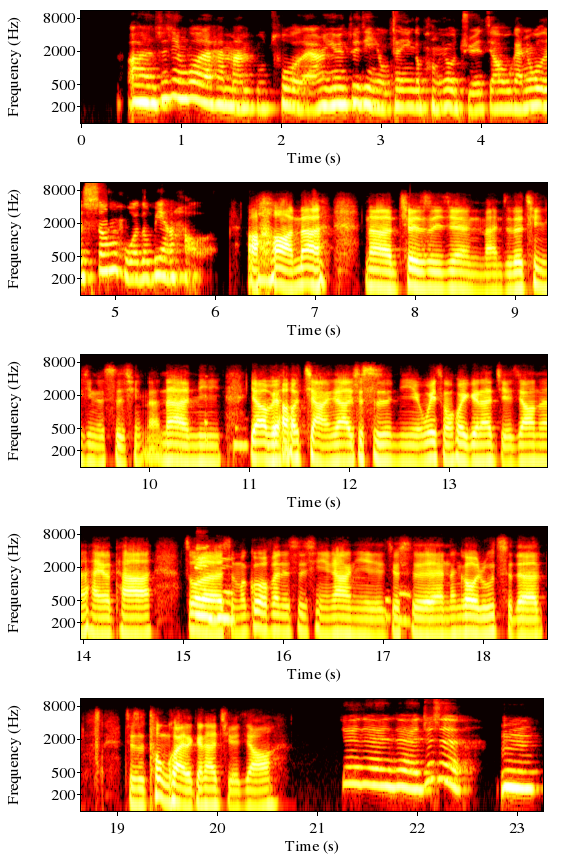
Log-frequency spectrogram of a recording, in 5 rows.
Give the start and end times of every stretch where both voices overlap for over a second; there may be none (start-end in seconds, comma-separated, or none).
none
